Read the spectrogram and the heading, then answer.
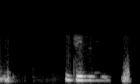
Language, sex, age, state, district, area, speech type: Urdu, female, 18-30, Delhi, North East Delhi, urban, conversation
